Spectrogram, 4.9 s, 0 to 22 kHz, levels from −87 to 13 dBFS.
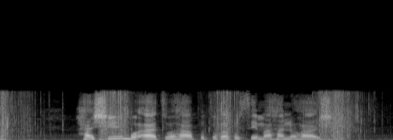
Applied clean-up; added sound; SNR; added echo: none; Crumpling, crinkling; 13 dB; none.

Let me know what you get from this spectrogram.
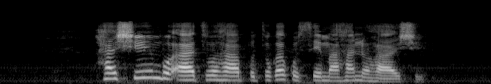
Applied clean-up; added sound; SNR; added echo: none; none; none; none.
